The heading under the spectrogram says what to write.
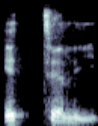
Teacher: you never take that t as flap t or d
